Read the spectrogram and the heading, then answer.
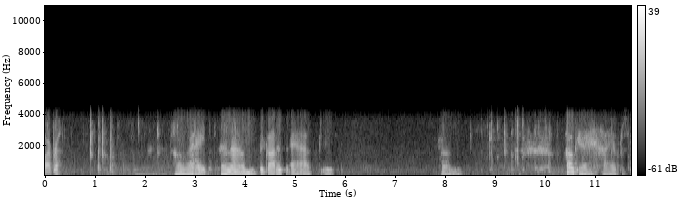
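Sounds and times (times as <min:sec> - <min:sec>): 
speech: 0:00.0 - 0:01.3, 0:02.6 - 0:05.9, 0:07.9 - 0:08.4, 0:10.4 - 0:11.7
keyboard typing: 0:00.9 - 0:02.8, 0:08.5 - 0:10.2.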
